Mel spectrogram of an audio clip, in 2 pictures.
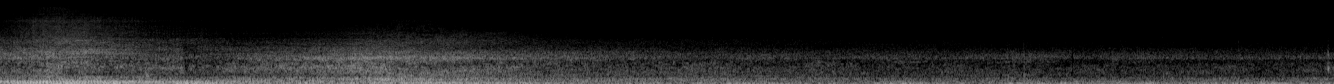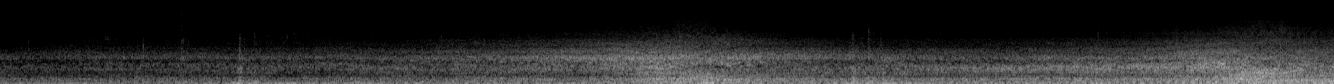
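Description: A motorcycle engine hums steadily nearby.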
